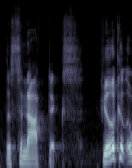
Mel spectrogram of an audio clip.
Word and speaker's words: synoptic: gospels are called the synoptics if you look at the word synoptic and break it down you got the first syllable sin s-y-n now it sounds like sin as in doing something wrong but completely unrelated sin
